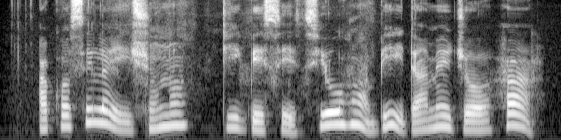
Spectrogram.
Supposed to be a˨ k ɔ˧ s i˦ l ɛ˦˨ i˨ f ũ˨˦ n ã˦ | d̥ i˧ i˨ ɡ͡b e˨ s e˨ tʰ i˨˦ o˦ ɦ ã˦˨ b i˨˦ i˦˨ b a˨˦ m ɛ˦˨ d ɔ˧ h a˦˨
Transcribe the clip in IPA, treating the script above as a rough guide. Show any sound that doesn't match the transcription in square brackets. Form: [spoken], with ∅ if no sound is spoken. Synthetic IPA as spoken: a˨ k ɔ˧ s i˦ l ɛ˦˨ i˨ [ʃ] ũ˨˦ n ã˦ | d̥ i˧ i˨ ɡ͡b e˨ s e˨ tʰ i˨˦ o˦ ɦ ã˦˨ b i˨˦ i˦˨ [d] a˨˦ m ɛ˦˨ [d͡ʒ] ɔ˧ h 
